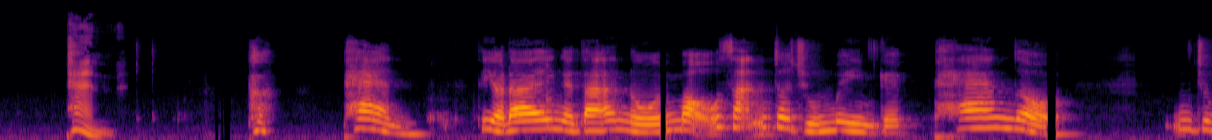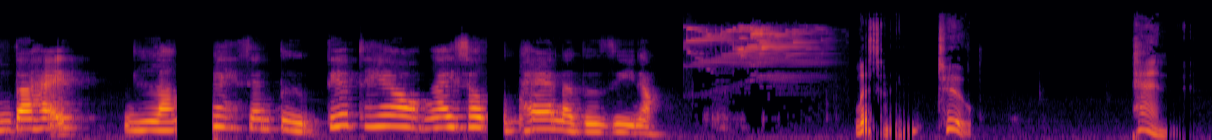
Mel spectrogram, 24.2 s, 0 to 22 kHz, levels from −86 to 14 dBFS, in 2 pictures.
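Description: At 2.15 s the first Bluetooth dropout hits: the sound cuts out in short holes, about 107 ms missing in all across roughly 150 ms, the longest gap 61 ms. That's most likely packets not reaching the headphones in time, so the output goes silent and then picks up further along, as if the audio had kept running underneath. It happens again at 6.60 s (61 ms), 10.47 s (91 ms), 13.88 s (366 ms), 16.99 s (168 ms), 20.75 s (about 244 ms lost in scattered bits over half a second) and 23.78 s (152 ms, also broken up).

From 5.10 s to 18.44 s there's a time-stretched section, slowed to about 0.57 times normal speed while the pitch holds steady. The pace drops abruptly at the start. That's likely software lengthening the audio by repeating short slices rather than resampling, which keeps the pitch where it was. Four of the dropouts land inside this slowed part.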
